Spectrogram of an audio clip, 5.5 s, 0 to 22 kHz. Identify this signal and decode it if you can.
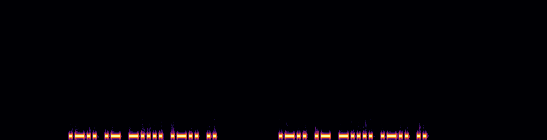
Morse code, heard as a keyed tone, about 40 wpm, 700 Hz. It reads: LA6LI LA6LI
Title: DXCC-100 Call Signs - 5 Characters - Repeated 2x - 40wpm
